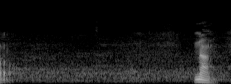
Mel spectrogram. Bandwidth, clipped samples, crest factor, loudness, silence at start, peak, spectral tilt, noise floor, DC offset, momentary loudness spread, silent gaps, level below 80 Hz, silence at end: 8 kHz; under 0.1%; 28 dB; -29 LUFS; 0 s; -6 dBFS; -6.5 dB/octave; -47 dBFS; under 0.1%; 20 LU; none; -64 dBFS; 0 s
